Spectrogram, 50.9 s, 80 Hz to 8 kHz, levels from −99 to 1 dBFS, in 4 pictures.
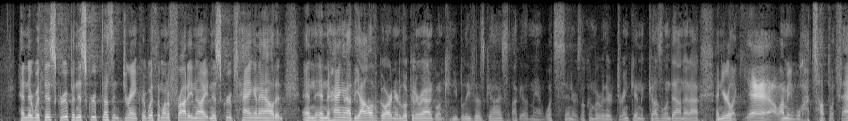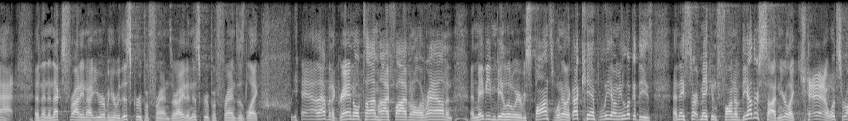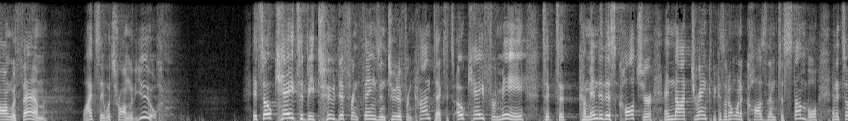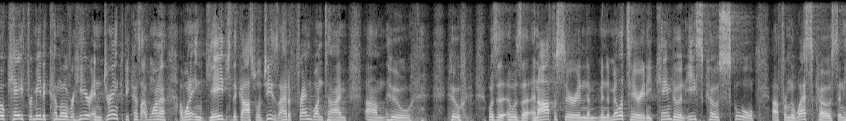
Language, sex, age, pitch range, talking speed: English, male, 40-59, 155-210 Hz, 275 wpm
